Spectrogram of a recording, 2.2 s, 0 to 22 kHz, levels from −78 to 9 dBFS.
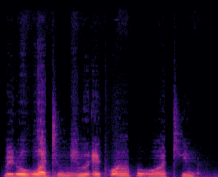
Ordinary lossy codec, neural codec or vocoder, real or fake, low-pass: none; codec, 44.1 kHz, 0.9 kbps, DAC; fake; none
